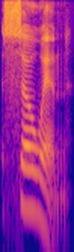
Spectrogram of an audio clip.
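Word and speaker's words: Samhain: and then this celebration it's a celt word and it's spelled s m ha a i n but you say it soen I know it doesn't you wouldn't think it that's what it would be doesn't sound like Halloween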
